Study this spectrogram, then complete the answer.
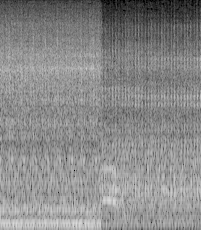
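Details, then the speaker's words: Morris Minor during tune-up, points distributor recurved, warming up: rapid light ticking from the electric fuel pump over steady idle, easing off as it gets quieter. "Ignore that noise, that's the fuel pump. It does get quieter."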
